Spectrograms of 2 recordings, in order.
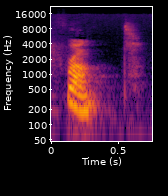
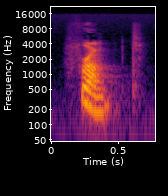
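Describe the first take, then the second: First: The vowel sounds like the U in cup. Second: The same.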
